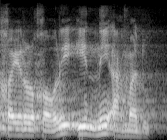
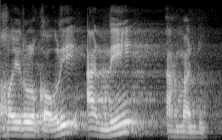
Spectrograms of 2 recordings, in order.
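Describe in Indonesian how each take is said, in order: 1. Kata sebelum 'ahmadu' diawali dengan vokal i. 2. Kata sebelum 'ahmadu' diawali dengan vokal a. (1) "Boleh ini" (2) "boleh an"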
